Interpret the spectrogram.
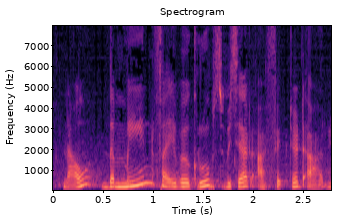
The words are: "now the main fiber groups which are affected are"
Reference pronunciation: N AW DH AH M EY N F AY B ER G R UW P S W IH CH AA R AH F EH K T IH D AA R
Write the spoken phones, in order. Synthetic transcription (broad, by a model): N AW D AH M EY N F AY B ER G R UW P S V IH CH AA R AH F EH K T IH D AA R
